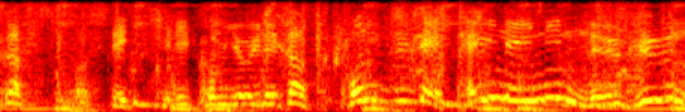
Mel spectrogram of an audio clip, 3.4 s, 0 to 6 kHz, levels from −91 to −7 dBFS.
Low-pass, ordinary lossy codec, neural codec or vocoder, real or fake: 5.4 kHz; Opus, 32 kbps; vocoder, 24 kHz, 100 mel bands, Vocos; fake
